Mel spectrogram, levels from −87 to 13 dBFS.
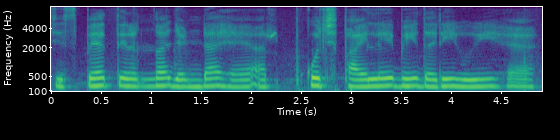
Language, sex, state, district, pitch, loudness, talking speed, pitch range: Hindi, female, Uttar Pradesh, Saharanpur, 205 Hz, -15 LUFS, 135 wpm, 195-215 Hz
